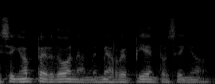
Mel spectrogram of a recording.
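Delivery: a frightened plea for forgiveness, very soft; whispered-down fearful repentance; scared apology. Retold or imitated. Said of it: "me dio un miedo y me asusté".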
